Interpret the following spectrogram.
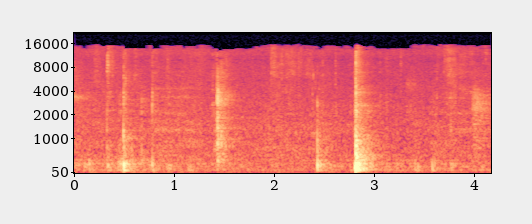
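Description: A few short clicks and knocks of Bowflex SelectTech 552 dumbbell selector discs being fitted onto the dial and snapped together, the loudest near three seconds in.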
